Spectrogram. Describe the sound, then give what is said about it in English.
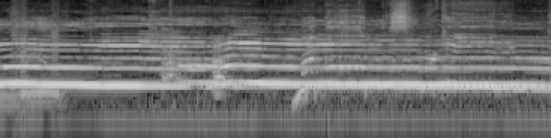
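A person lets out a long, sustained wolf-like howl, loud, holding a steady wavering pitch for several seconds over a faint background hum. “We should howl.”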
